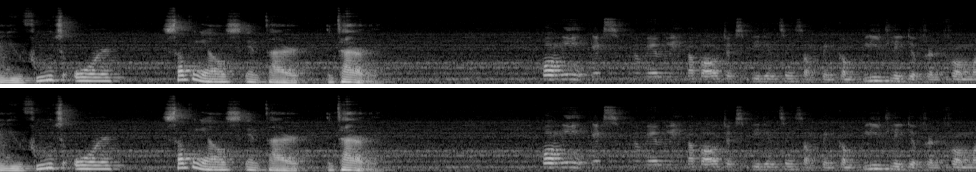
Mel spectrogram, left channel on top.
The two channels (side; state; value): both; identical; correlation 1.00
